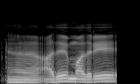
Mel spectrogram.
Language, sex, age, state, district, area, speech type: Tamil, male, 45-60, Tamil Nadu, Viluppuram, rural, spontaneous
